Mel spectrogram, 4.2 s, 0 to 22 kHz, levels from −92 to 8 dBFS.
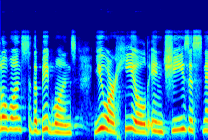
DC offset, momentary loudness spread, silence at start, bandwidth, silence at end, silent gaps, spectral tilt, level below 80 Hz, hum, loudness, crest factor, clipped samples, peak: under 0.1%; 12 LU; 0 s; 9 kHz; 0 s; none; -3.5 dB/octave; -66 dBFS; none; -16 LUFS; 16 dB; under 0.1%; 0 dBFS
